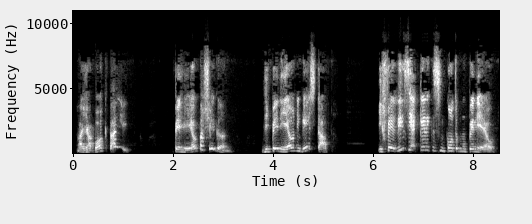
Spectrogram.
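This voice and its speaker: A man with a notably high voice tells stories in the way a preacher does. He slips into the voices of the people he meets and then drops back into his own narration. The sound is dull and lo-fi, like audio from a live stream. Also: a little slow, pauses often. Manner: lively storyteller who acts out quoted voices. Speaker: pastor. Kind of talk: testimony storytelling in a live conversation.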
